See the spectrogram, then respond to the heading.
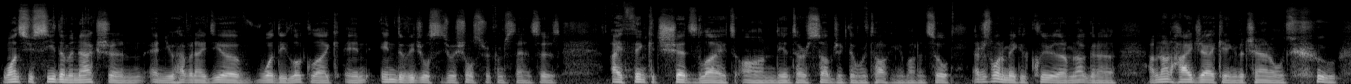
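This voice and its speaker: Deep-voiced earnest male video essayist. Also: darkish tone. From Quebec. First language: French. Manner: earnest and measured, with frequent fillers. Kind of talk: personal monologue to camera.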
